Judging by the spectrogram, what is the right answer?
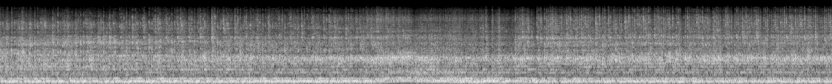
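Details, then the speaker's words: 1967 Chevrolet Camaro, 327 small block bored .030 over, Edelbrock high-rise intake, Holley carb, headers with Flowmaster exhaust, 350 Turbo transmission: deep, steady burble with even lopey beat, no knocks or misses; normal healthy idle. "That sounded real good. That sounded real good. It's been a great car for us."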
